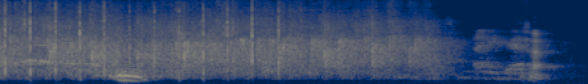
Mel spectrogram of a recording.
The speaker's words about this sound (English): Give him a little clap as he comes forward.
